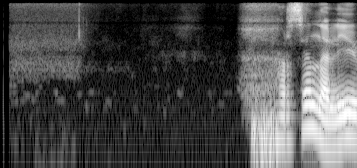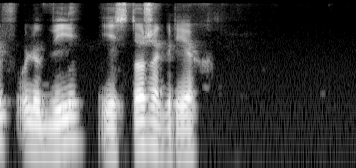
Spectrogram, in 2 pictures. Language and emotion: Russian, neutral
